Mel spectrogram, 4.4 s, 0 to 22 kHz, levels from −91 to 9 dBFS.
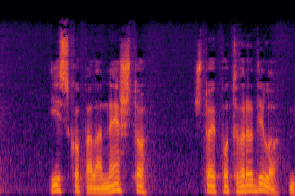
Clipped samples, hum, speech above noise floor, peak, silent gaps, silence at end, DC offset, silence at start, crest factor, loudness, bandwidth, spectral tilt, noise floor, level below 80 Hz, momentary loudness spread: under 0.1%; none; 36 dB; -2 dBFS; none; 0 s; under 0.1%; 0.75 s; 16 dB; -17 LUFS; 14.5 kHz; -4 dB/octave; -53 dBFS; -44 dBFS; 8 LU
